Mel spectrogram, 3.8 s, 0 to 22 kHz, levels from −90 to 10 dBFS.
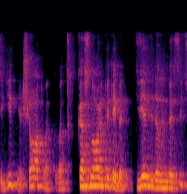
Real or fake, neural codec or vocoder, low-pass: real; none; 10.8 kHz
